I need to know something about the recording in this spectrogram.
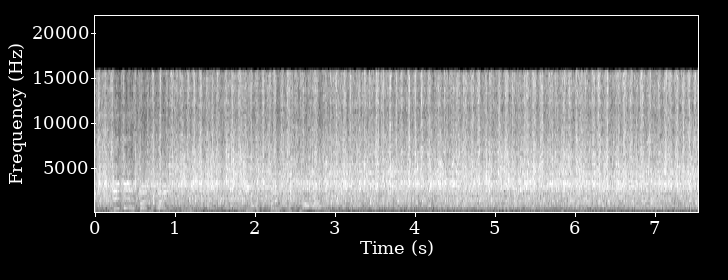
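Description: A bench grinder whirs steadily as metal is ground against its wheel.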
